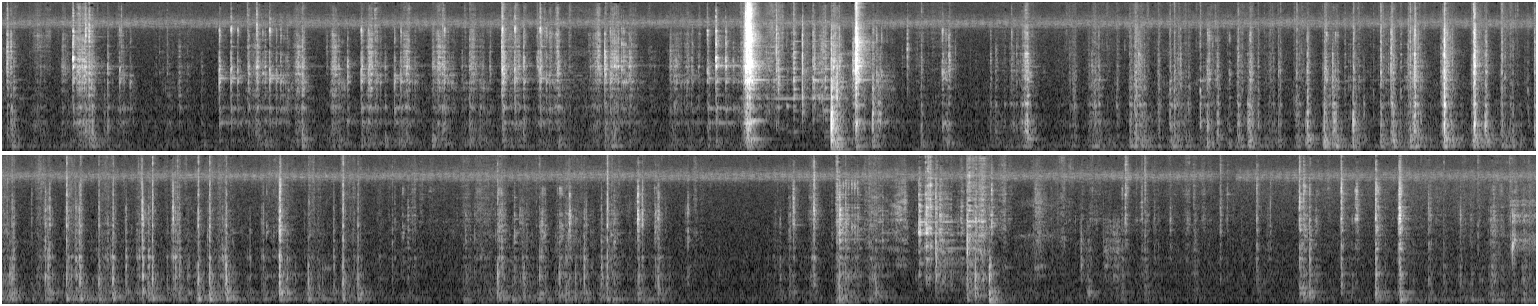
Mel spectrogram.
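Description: Small metal bolts and nuts clicking and rattling against a plastic fan cover as they are fitted and turned with a screwdriver, with two louder knocks about seven and eight seconds in.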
